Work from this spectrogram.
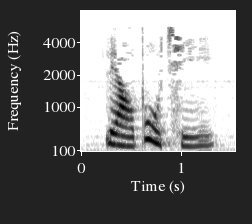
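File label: "了不起", Mandarin Chinese; chinese flashcards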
